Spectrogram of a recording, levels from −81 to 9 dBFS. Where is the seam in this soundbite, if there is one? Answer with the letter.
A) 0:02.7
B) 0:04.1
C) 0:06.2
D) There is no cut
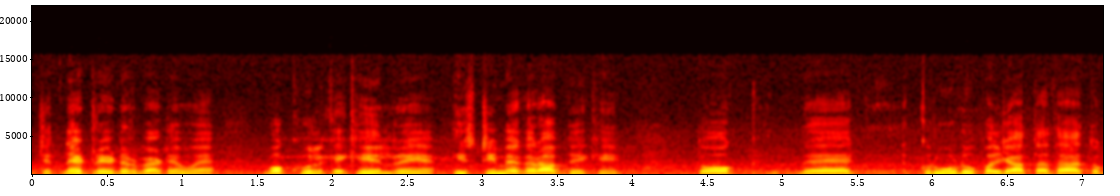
A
